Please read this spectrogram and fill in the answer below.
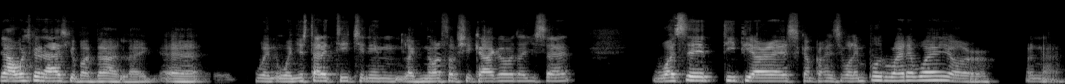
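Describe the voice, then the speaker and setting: A man with a Spanish accent speaks at a fairly high pitch with fairly even intonation. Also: moderate pace. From Spain. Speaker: podcast host, language teacher. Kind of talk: interview, casual chat.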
